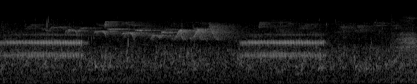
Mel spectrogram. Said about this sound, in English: stop by a creek to enjoy a blue space and listen for frogs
